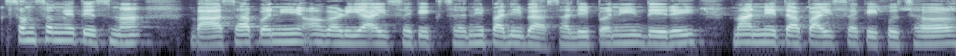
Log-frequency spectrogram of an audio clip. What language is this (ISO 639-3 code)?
nep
